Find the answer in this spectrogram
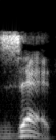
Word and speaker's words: Z: every other english-speaking country the letter Z they pronounce it Zed they don't say Z you know the only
